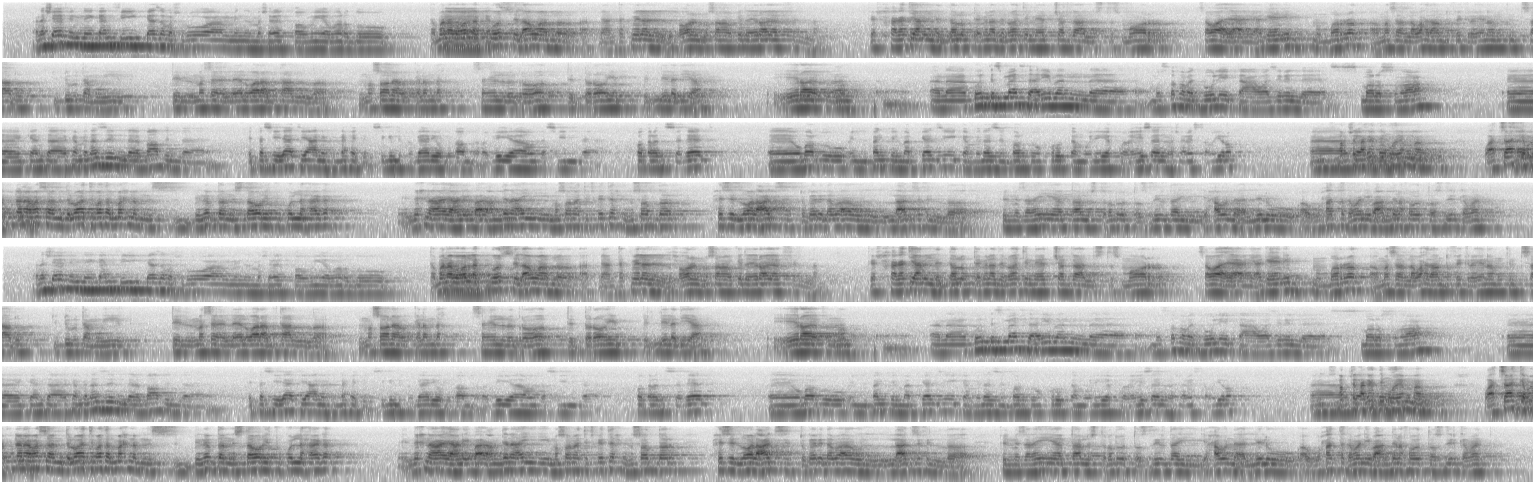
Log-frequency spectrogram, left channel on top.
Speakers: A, on the left (about 50°); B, on the right (about 45°).
A: أنا شايف إن كان في كذا مشروع من المشاريع القومية برضو
B: طب انا
A: آه،
B: بقول لك
A: كانت
B: بص الاول قبل- يعني تكملة للحوار المصانع وكده ايه رأيك في في الحاجات يعني اللي الدولة بتعملها دلوقتي إن هي تشجع الاستثمار سواء يعني أجانب من بره أو مثلا لو واحد عنده فكرة هنا ممكن تساعده تديله تمويل تل- مثلا اللي هي الورق بتاع ال- المصانع والكلام ده تسهل له الإجراءات الضرايب الليلة دي يعني إيه رأيك في الموضوع؟
A: أنا أنا كنت سمعت تقريبا آه، مصطفى مدبولي بتاع وزير الاستثمار والصناعة آه، كان كان منزل بعض ال- التسهيلات يعني من ناحية السجل التجاري والبطاقة الضريبية وتسهيل آه، فترات السداد آه، وبرضو البنك المركزي كان منزل برضو قروض تمويلية كويسة للمشاريع الصغيرة آه،
B: بالظبط
A: أنا شايف
B: الحاجات
A: برضو
B: دي مهمة و... وهتساعد
A: أيوه
B: كمان إن أنا
A: طبعا
B: مثلا دلوقتي بدل ما إحنا بنس... بنفضل نستورد في كل حاجة ان احنا يعني يبقى عندنا اي مصانع تتفتح نصدر بحيث اللي هو العجز التجاري ده بقى والعجز في ال- في الميزانية بتاع الاستيراد والتصدير ده يحاول نقلله او حتى كمان يبقى عندنا فوائد تصدير كمان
